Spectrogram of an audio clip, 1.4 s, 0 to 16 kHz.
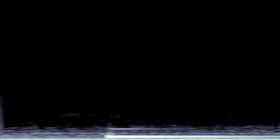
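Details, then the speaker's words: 2023 Nissan Pathfinder on first start: a steady, clear whine near 450 Hz begins abruptly over the rumble. It is traced to the fuel pump and audible outside near its location. "Okay, so that whining sound is coming from the fuel pump, and if you come out, you can hear it somewhere around this area."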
